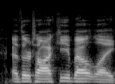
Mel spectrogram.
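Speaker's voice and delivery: ordinary talk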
